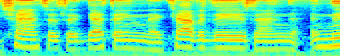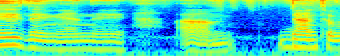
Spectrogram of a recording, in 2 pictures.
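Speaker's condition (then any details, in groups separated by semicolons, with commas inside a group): Bulbar ALS; diagnosed nine or more months after onset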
